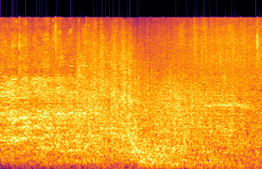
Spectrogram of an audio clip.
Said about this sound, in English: Rain lashed at us like an angry sadist in a lash factory, soaking us to the skin. Visibility dropped, and I had a sudden and horrible realization.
